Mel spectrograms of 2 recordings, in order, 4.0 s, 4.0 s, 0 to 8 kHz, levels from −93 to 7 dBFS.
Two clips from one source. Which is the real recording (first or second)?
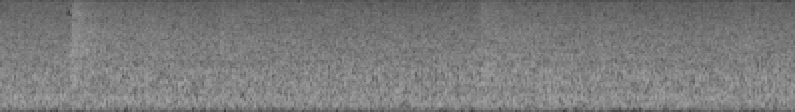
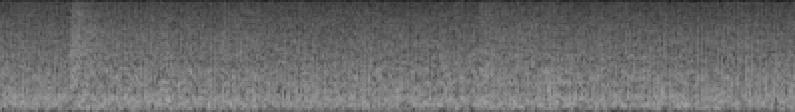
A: first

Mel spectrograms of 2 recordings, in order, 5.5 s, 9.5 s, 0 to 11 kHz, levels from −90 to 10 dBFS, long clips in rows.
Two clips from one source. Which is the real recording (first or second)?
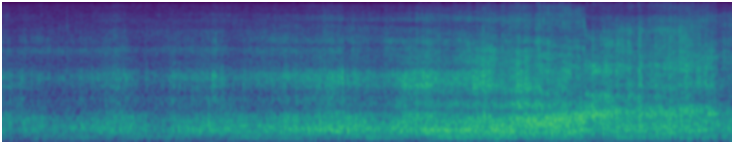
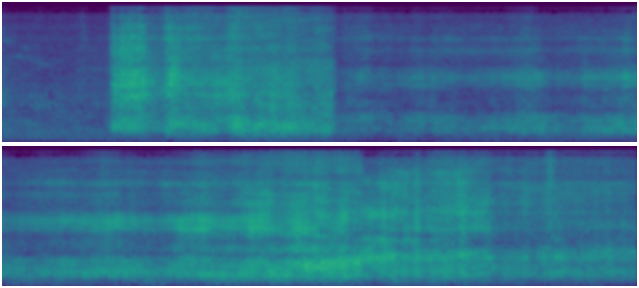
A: first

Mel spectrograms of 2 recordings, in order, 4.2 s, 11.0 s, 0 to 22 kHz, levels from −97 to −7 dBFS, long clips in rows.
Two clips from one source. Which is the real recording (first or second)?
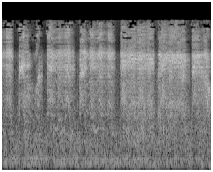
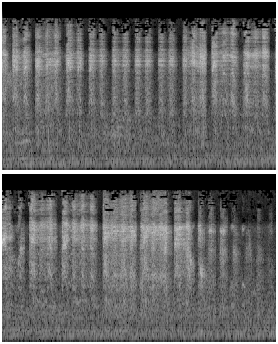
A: second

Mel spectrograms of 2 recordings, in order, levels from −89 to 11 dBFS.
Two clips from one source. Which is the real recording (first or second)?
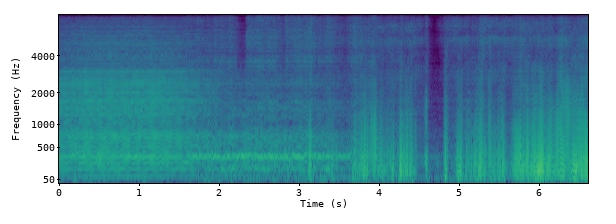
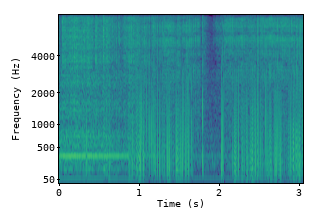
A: second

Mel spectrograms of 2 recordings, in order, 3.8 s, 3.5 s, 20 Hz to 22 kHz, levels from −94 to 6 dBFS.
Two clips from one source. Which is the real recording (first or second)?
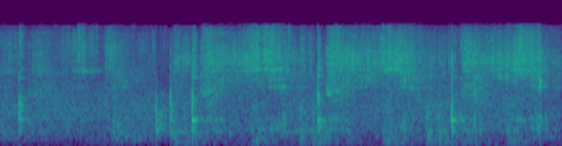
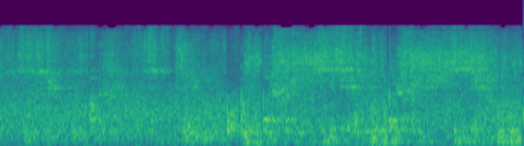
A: first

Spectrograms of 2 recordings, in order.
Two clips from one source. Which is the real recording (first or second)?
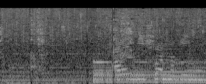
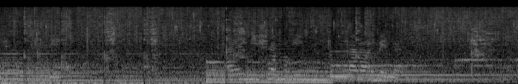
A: first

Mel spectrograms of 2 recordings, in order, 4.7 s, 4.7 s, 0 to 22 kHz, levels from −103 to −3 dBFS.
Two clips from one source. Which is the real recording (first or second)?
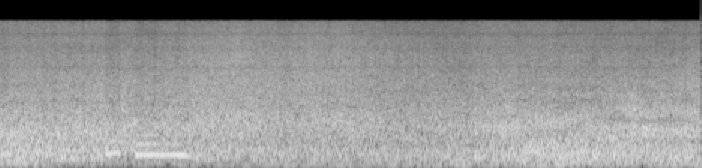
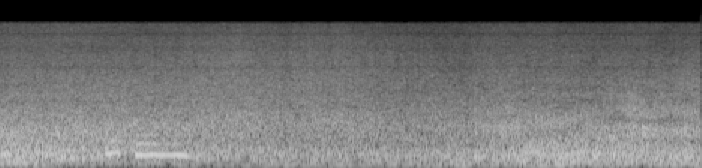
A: first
